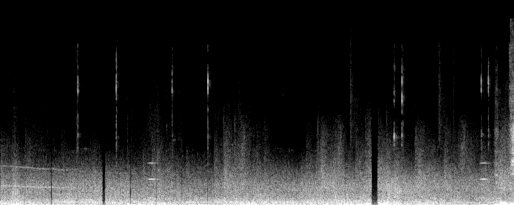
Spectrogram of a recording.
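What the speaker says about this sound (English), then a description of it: "Serious incoming fire." Artillery and mortar fire in Graviteam Tactics: Mius Front, a dense, continuous rumble of booms and blasts during a WWII tank battle, loud and sustained with no clear gaps and no voices.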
